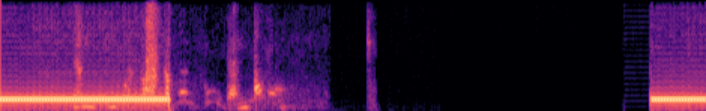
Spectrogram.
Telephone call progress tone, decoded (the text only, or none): ringback tone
